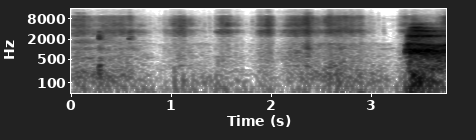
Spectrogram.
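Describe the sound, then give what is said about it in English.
Tissue paper, foam and bubble wrap packing rustle and crinkle in a series of soft handling bursts as a sealed gift package is unwrapped, finishing with a louder, fuller crunch of wrapping being pulled apart. No one speaks. “There's bubble wrap, and now there's like some foam over it. And now there's some tissue paper over it.”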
